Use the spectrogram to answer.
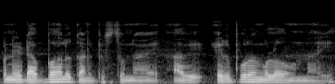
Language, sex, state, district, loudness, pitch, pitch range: Telugu, male, Telangana, Mahabubabad, -18 LUFS, 100 Hz, 95-105 Hz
